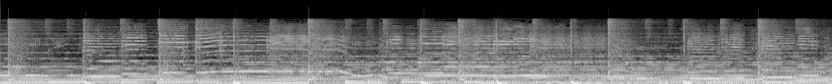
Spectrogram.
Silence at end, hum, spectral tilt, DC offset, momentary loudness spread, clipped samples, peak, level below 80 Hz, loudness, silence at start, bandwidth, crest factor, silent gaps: 0 s; none; -5.5 dB/octave; under 0.1%; 3 LU; 0.2%; 0 dBFS; -14 dBFS; -10 LUFS; 0 s; 9.2 kHz; 8 dB; none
